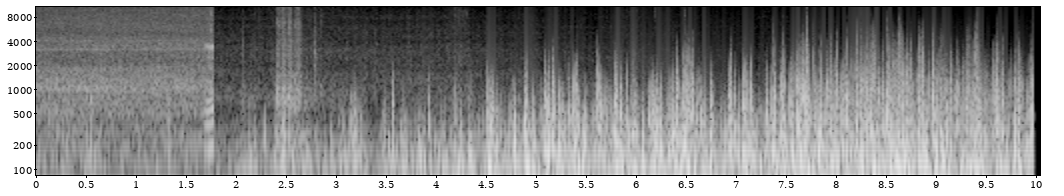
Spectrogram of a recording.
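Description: Gusty wind buffeting the microphone, crackling and rumbling and growing louder from about halfway through, over a Jeep Wrangler Rubicon with the 3.0 V6 EcoDiesel crawling up a dirt hill.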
